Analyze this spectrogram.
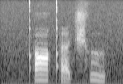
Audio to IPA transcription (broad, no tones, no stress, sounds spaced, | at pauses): qʼ ɑ qʼ ḭ t͡ʃʰ ɯ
